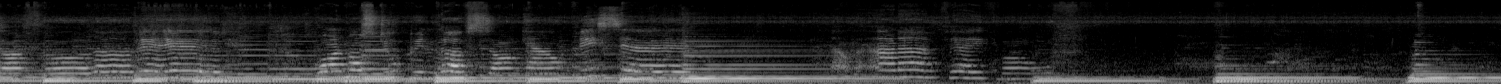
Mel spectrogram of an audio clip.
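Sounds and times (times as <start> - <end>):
person singing: 0.0 - 7.6, 8.2 - 11.0
acoustic guitar strummed chords: 0.0 - 15.0.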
